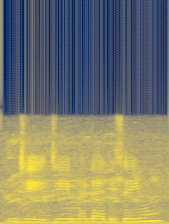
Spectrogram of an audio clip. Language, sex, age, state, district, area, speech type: Urdu, female, 18-30, Delhi, East Delhi, urban, spontaneous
